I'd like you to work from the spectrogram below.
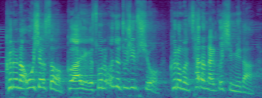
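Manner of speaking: high, forceful appeal; loud plea aloud. Acted. Synagogue leader begging Jesus to come heal his daughter, loud plea. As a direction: call it out so all around hear. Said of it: "크게 했다 이 말이죠".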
